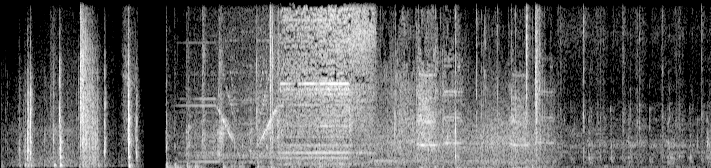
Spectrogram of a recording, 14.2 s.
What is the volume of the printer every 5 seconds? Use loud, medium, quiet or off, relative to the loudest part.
medium, loud, medium.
